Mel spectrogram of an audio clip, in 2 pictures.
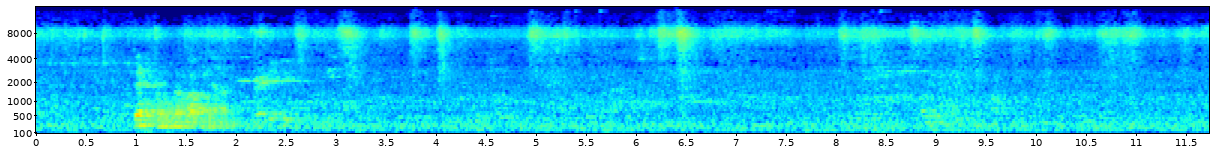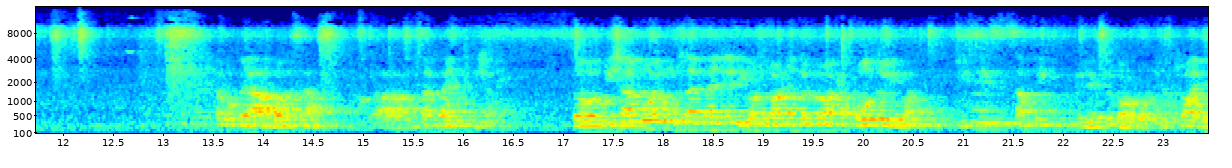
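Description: A young man speaks through a microphone and loudspeaker in an echoing room.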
